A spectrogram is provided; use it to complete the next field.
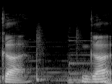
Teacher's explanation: ga as in gum. This is a velar plosive sound as well.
